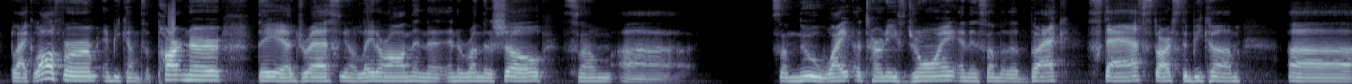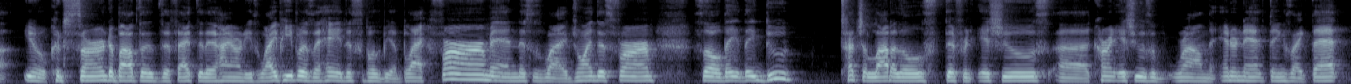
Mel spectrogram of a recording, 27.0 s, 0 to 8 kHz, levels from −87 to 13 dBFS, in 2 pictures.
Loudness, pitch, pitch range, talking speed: -20 LUFS, 135 Hz, 130-145 Hz, 200 wpm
